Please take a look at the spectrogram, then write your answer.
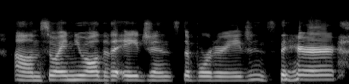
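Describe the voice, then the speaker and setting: In a French Canadian accent, a woman speaks at a medium pitch with a bright, sharp tone over a quiet background. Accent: French Canadian accent, noticeable. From Quebec, Canada. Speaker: photographer. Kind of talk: casual interview. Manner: hesitant, many ums.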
